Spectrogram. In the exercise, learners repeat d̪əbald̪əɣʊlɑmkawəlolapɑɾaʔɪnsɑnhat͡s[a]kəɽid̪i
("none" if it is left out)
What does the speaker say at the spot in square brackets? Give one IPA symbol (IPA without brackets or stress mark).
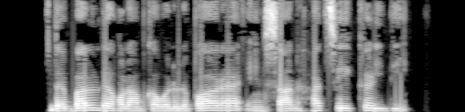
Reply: e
